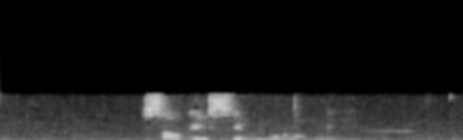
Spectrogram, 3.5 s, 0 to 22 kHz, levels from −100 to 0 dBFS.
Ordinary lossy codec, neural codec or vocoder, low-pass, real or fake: MP3, 48 kbps; none; 7.2 kHz; real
